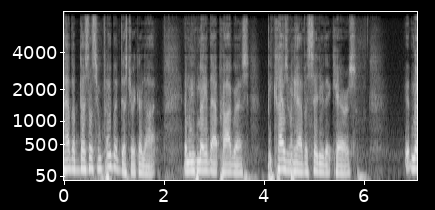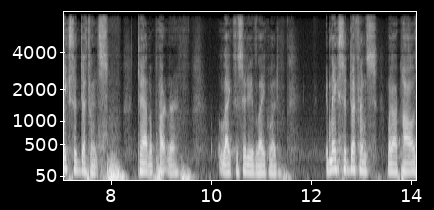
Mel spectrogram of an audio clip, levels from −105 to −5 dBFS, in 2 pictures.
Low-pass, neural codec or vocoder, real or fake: 7.2 kHz; autoencoder, 48 kHz, 32 numbers a frame, DAC-VAE, trained on Japanese speech; fake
